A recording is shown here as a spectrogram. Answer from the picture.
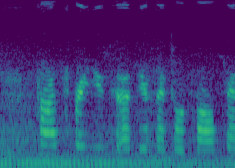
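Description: A man's voice talking on a mobile phone call, quieter and less clear than the narration around it, with faint outdoor background noise.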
